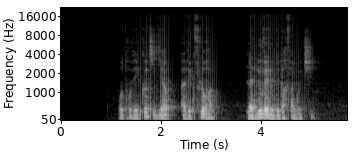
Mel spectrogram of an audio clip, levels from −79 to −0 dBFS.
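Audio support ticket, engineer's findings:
Buffer tearing, 1.52 s to end: robotic 25 Hz buzz with signal. Writer/reader pointers slipped in output ring buffer; roughly a tenth of each period replays audio about 70 ms stale.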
